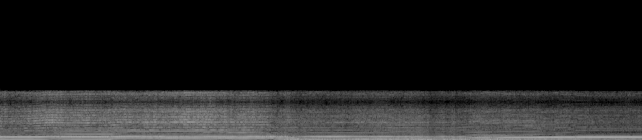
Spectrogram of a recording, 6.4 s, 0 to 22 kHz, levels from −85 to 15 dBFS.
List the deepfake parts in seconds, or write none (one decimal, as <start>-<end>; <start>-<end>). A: 0.0-0.6; 1.1-1.6; 5.4-6.4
